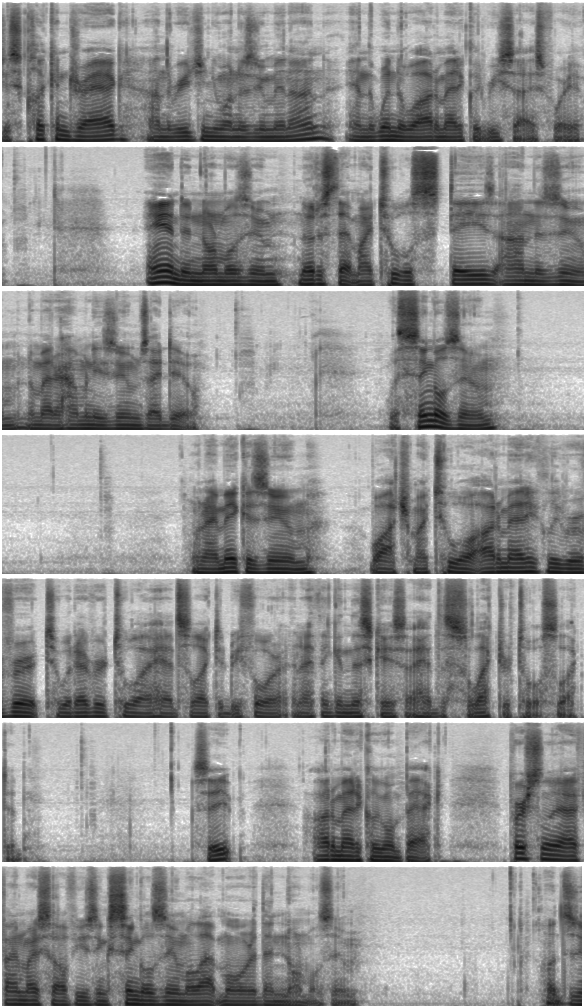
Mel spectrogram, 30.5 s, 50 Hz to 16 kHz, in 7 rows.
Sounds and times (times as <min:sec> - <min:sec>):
Speech: 0:00.0 - 0:04.4, 0:05.4 - 0:10.3, 0:11.6 - 0:12.6, 0:14.5 - 0:22.2, 0:23.1 - 0:29.0, 0:30.0 - 0:30.5.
